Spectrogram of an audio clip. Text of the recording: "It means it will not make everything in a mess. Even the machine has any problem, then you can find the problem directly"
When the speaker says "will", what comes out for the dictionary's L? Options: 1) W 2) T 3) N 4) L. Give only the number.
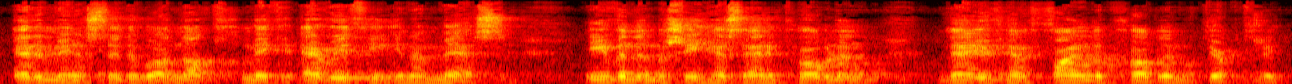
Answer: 1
